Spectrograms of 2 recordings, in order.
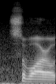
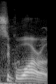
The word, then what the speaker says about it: saguaro: some of the Dead Saguaro there so you can see it's not Saguaro the g is silent saguaro cactus but these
